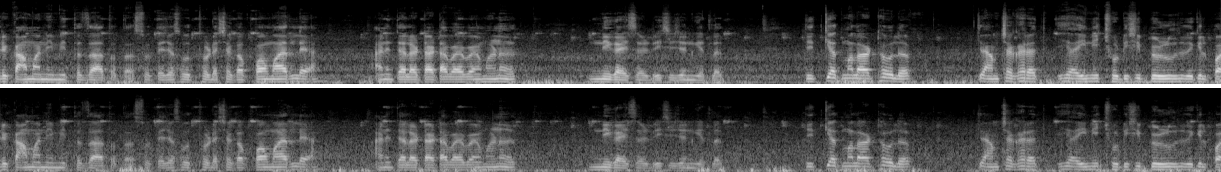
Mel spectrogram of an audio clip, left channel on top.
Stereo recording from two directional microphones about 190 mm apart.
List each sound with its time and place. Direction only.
0.0 s speech: 15° left (ahead or behind)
